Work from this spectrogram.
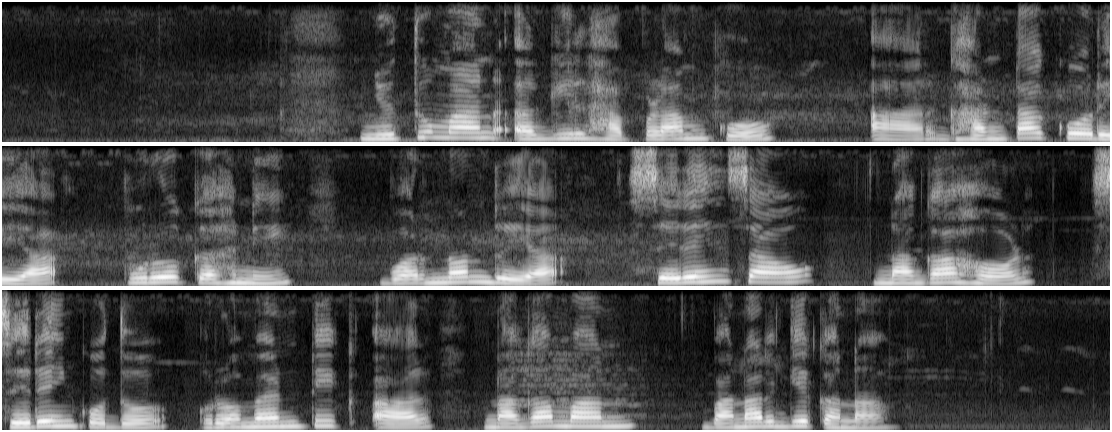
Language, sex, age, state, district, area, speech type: Santali, female, 18-30, West Bengal, Purba Bardhaman, rural, read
